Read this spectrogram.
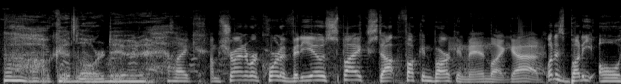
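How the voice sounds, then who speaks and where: A man commentating his own gameplay, excitable and trash-talking, swearing often. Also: a little high, very noisy. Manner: excitable, swears a lot, trash-talks opponents. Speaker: gaming creator. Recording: loud game gunfire behind voice.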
